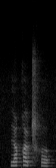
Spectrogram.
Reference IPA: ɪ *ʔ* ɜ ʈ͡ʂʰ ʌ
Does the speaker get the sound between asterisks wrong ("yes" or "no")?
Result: yes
